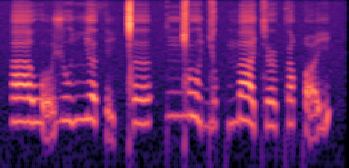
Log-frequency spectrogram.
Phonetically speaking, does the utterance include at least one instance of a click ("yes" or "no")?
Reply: yes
